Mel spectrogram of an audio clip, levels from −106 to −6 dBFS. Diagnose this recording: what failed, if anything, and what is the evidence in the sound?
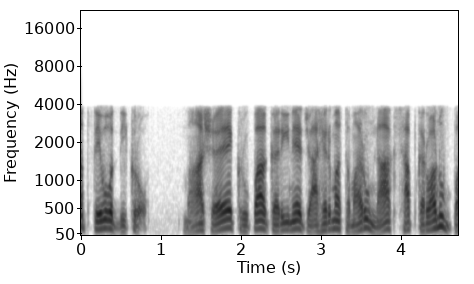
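Nothing has failed: the speech carries the expected sound of G.711 A-law telephone coding, confined to a line band of roughly 150 Hz to 3.6 kHz with nothing above about 3.8 kHz, and any coding damage is at most faint.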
